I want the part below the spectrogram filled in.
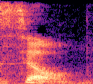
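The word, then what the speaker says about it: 孝: Filial piety is pronounced as xiao in Mandarin, but if you look at it, happiness, xiao, is probably going to be the next wave of change.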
